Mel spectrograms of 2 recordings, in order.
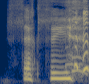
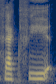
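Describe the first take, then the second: First: The s sounds clearer, tongue kept inside. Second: The s sounds lisped, tongue between teeth. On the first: "I'm gonna actually try and keep it in" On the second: "watch mine"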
